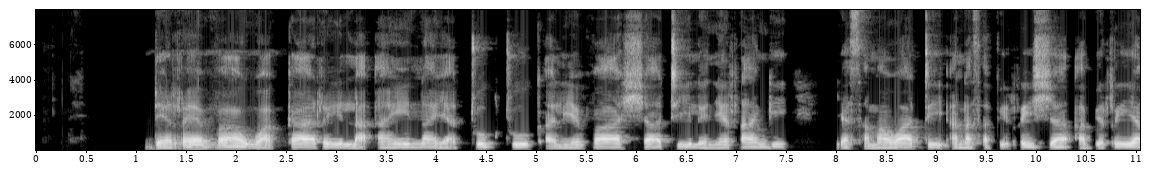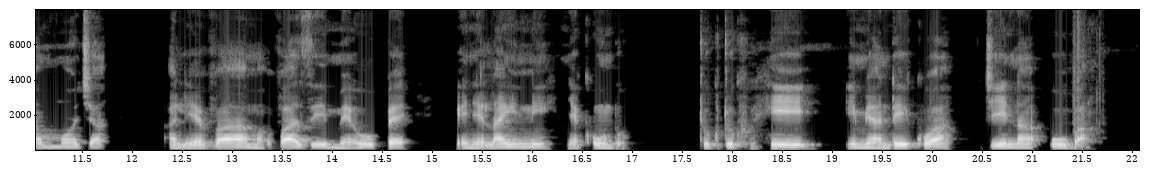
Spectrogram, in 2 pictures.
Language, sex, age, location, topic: Swahili, male, 18-24, Mombasa, government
